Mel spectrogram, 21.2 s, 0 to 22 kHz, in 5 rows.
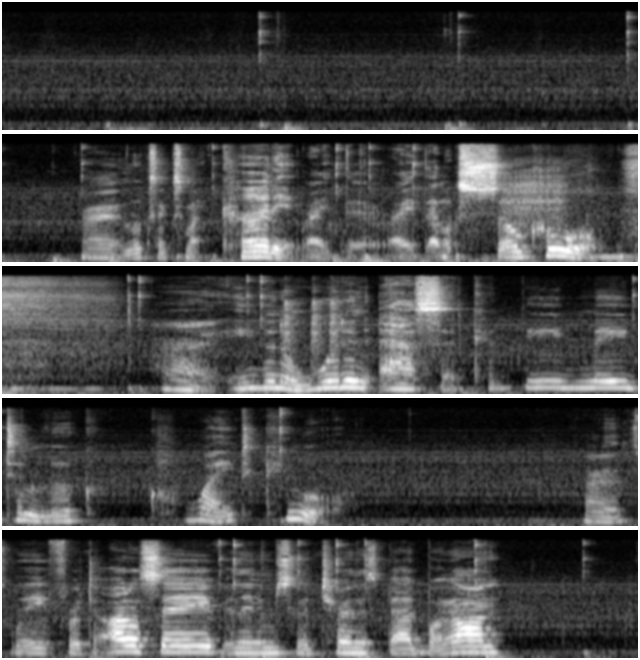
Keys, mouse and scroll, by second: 3.0-4.1 drag, 4.7 alt+click, 5.6 click, 6.6 alt+click, 9.3 click, 10.1 click, 12.6-14.5 drag, 18.4 click, 18.9 alt+click, 19.3 click, 20.8 alt+click.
